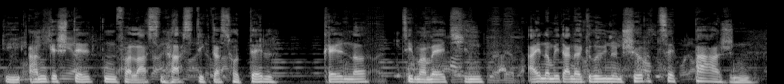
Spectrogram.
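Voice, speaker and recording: Guy reading stage directions, calm, music in the back. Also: mid-range voice, unhurried. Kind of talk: scripted narration.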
